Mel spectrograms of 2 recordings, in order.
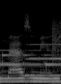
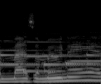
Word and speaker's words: Masamune: stay out of the way shiny brand new maimun sword or masamune as they say I always pronounce things wrong but that's what I'm used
